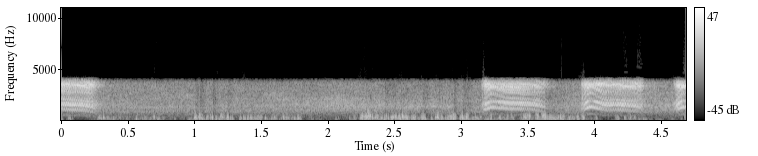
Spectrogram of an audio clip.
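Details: A Florida crow (Corvus brachyrhynchos pascuus) gives about four harsh, nasal caws, one at the start and a quick group near the end, between stretches of rustling background noise.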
